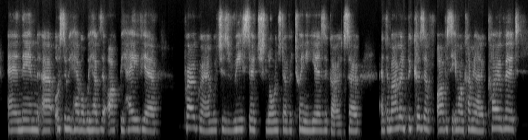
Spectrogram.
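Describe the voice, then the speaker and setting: A woman speaks at a fairly quick pace and a medium pitch. Her intonation is monotone and flat, and her loudness stays very even. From South Africa. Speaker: art teacher and art coach. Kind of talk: interview conversation.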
